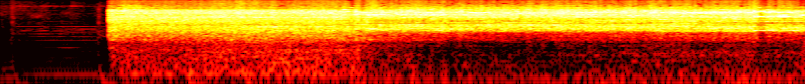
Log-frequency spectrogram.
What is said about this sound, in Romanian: Da, este vorba despre un sunet, salutul de recunoaștere al uh, tuturor consumatorilor, anume acel zângănit de sticle care te întâmpină da. și atunci când ieși din casă să duci atunci, gunoiul, exact.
